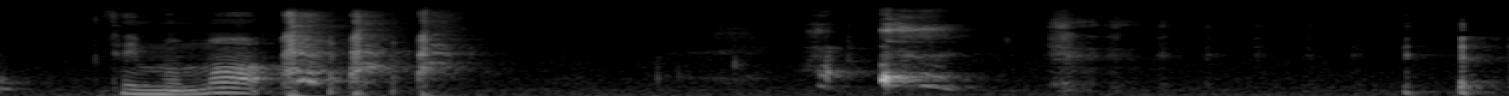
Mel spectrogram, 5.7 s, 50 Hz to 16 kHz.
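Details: A 9-month-old infant makes a brief voiced sound, then short, forced cough-like bursts, imitating a parent's cough.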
